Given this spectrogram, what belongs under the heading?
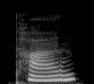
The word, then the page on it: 谈: tán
